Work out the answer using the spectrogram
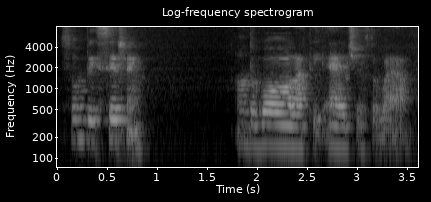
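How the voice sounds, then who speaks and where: A prayer leader guiding listeners through an imaginative prayer, speaking slowly and softly, with reflective pauses. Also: medium pitch, fairly even intonation. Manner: slow, soft-spoken, reflective, with pauses. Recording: roomy echo, distant mic.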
